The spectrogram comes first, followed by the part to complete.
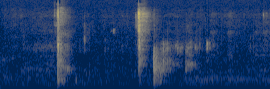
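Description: A few faint, separate wet mouth clicks and lip smacks from someone tasting hot sauce.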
